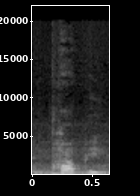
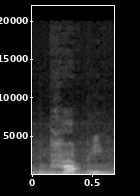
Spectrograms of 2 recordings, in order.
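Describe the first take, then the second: First: The p is released with a strong puff of air. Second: The same.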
